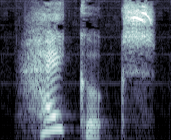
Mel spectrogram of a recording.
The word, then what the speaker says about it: hiccups: What's the best cure for hiccups? – ¿Cómo se pronuncia? Hiccups. – Hiccups. – No tiene nada que ver con la forma en que la escribimos esta palabra.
